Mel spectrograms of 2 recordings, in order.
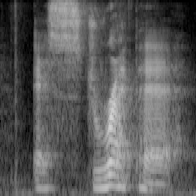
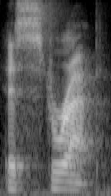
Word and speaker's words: Astrape: doing unboxings of the game Diaz strap hair no I think it's just pronounced is strap p1 750 watt power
